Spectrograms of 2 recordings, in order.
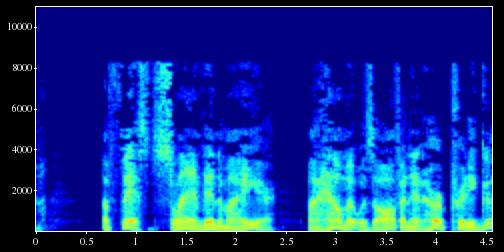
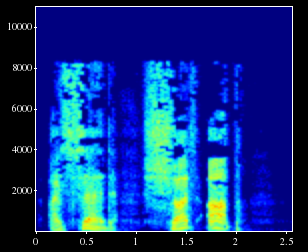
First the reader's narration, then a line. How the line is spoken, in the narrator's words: the veteran roared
